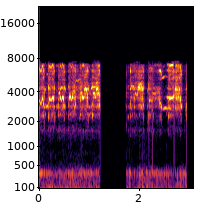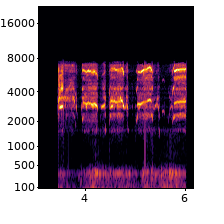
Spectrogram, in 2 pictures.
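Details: Osprey chicks at the Loch Arkaig nest in Scotland on 19 July 2020, three on the nest as a whole trout is delivered and contested. Sharp, whistled chirps come in rapid bursts, with a low steady rumble of wind beneath.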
